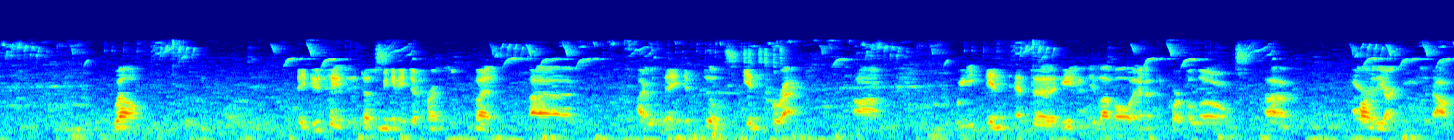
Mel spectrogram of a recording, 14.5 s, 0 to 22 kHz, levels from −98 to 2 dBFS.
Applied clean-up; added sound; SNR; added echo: classical method log-MMSE.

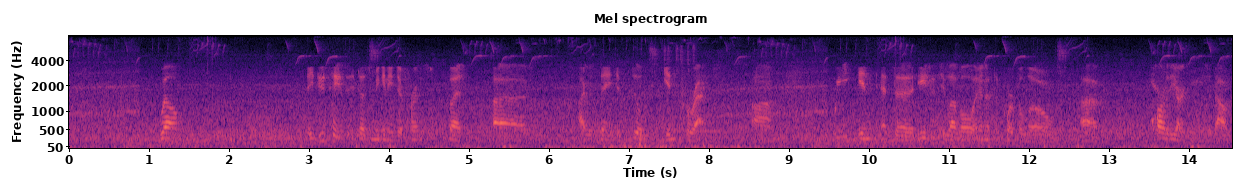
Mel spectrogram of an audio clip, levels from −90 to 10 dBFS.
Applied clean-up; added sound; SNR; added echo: none; Bird vocalization, bird call, bird song; 2 dB; none.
